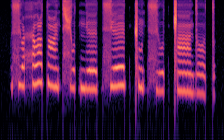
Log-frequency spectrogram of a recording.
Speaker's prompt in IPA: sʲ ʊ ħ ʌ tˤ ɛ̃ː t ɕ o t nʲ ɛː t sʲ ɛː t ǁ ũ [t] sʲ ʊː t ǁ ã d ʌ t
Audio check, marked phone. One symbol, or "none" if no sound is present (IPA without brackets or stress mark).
t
